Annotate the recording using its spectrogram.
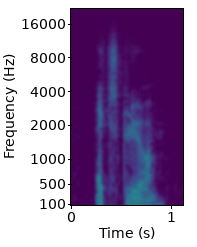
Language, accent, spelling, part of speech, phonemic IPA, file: French, France, exclure, verb, /ɛk.sklyʁ/, LL-Q150 (fra)-exclure.wav
- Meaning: 1. to exclude 2. to leave out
